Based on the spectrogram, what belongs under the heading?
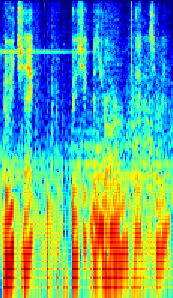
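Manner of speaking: usual speaking voice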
